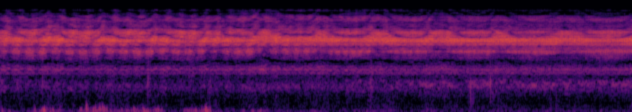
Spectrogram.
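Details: Cicadas calling in a forest, a dense continuous high buzzing drone with a rapid pulsing shimmer and slowly wavering pitch, steady throughout, with faint low thumps early on.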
